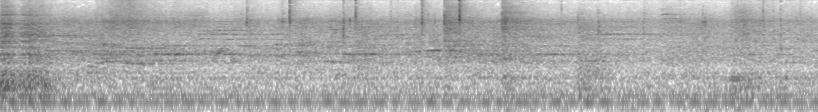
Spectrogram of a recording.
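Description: Restaurant background noise: a steady low hum with a faint wavering sound above it and a few sharp clicks. A louder low thump comes right at the start.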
